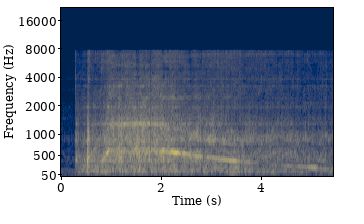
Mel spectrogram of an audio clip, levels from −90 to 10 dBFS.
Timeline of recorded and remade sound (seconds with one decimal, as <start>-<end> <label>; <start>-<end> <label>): 0.0-5.4 remade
